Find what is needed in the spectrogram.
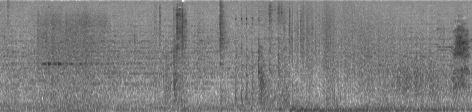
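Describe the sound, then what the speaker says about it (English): Naval shell fire in the World of Warships video game: a steady low rumble of distant gun booms with scattered sharp cracks and impacts, continuing throughout at moderate loudness with no talk. "I hear shells all over the place"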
